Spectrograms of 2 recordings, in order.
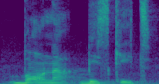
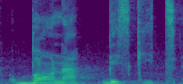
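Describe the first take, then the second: The two takes are said the same way.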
